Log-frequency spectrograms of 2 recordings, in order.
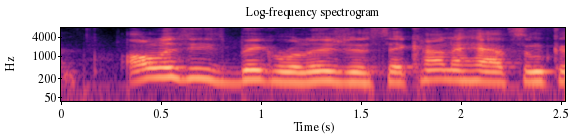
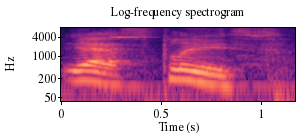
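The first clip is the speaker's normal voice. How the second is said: normal talking voice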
